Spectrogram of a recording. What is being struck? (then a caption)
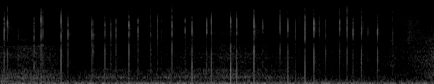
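Small vinyl toy figure. A small, purple, likely hollow vinyl toy figure is held in one hand and tapped and scratched with long dark-painted nails. It makes a quick, steady run of light, bright, dry clicks that die away at once, with soft scratchy rustling between them. A constant low hum sits underneath.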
